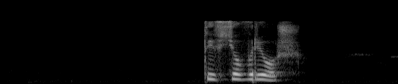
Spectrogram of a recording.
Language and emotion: Russian, angry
